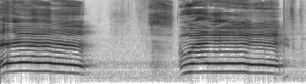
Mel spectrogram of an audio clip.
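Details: Two long, loud, sustained infant wails about two seconds each, separated by a pause with a sharp inward breath; ordinary vigorous infant crying.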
